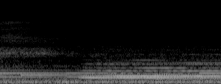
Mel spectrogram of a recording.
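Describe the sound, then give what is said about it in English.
A train passing at night, a low steady rumble under a sustained horn-like tonal hum that swells slightly partway through, with no voices. “maybe there's a sign that I should really be a train conductor, because out of the silence of tonight, it seems like one train after another.”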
